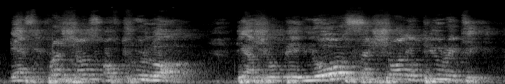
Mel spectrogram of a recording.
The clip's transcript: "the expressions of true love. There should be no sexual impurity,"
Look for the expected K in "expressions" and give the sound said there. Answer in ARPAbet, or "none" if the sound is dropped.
none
